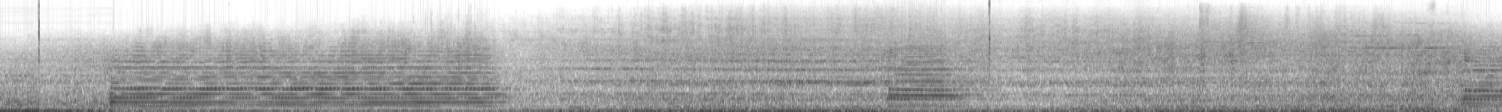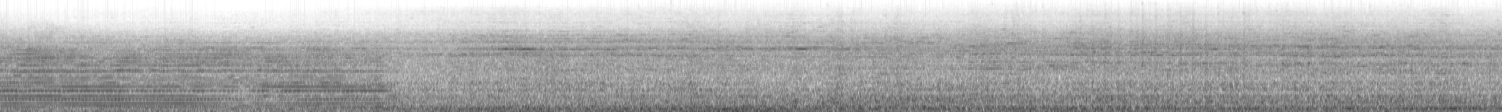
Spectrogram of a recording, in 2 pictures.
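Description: Union Pacific diesel freight locomotives sounding their horn as the train rolls by: a long blast about a second in, a short one about nine seconds in, and another long blast around fifteen seconds. The horn plays a chord of several notes. Under it runs the steady rumble of the diesels and the rolling stack cars on the rails.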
